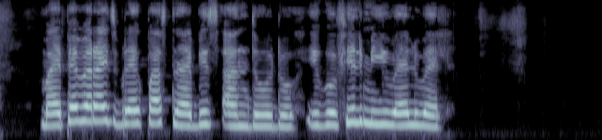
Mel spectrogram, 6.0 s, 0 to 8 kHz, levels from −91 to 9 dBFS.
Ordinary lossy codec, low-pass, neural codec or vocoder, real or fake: none; none; none; real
